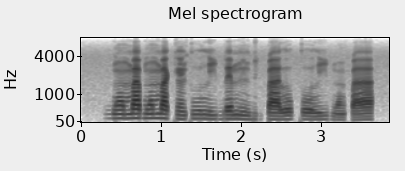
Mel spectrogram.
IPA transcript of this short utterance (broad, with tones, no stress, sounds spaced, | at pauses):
ɡ͡b ɔ̃˧ m a˦ b ɔ̃˦ m a˦˨ k ɛ̃˧ k u˦ l i˧ b ɛ˦ m ĩ˧ b i˨ k͡p a˧ l o˦ k o˧ l i˧ b ɔ̃˨ k͡p a˨˦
